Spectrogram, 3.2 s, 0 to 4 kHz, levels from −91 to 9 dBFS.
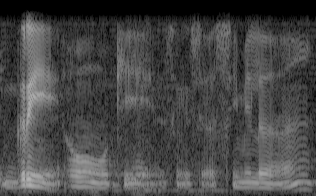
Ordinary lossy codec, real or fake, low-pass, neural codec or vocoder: none; real; 3.6 kHz; none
